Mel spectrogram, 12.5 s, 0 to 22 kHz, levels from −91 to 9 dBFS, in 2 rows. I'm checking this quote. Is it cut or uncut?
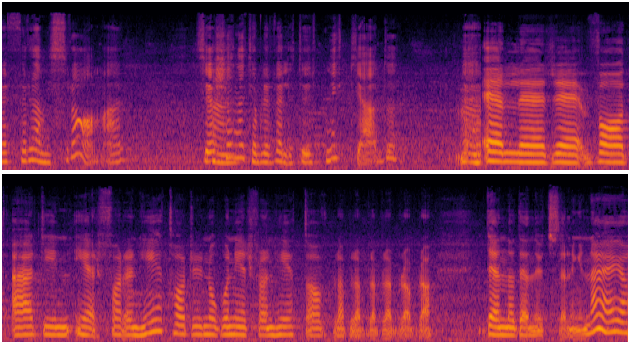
cut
